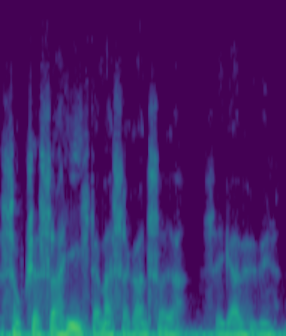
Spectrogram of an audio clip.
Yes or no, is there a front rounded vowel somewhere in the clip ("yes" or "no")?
yes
